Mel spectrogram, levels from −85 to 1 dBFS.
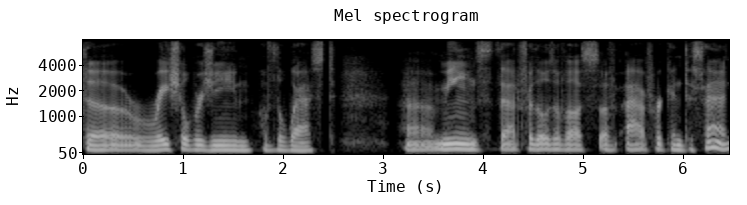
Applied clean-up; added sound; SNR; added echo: none; none; none; none.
